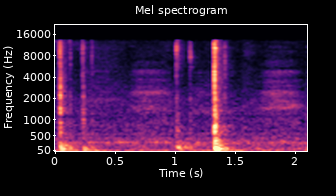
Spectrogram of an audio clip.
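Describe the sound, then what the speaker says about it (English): Several sparse keystrokes on a computer keyboard click up close, with one sharper, louder tap near the middle and quiet gaps between them. "And now we can go over and type in Paul."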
